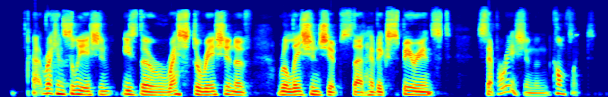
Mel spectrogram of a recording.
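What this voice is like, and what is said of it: Northern Irish accent. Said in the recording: “I grew up in Northern Ireland. You might have picked that. I'm not from around here with my accent.”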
